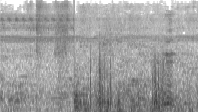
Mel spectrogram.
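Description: Women and men chatter nearby in a crowd.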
